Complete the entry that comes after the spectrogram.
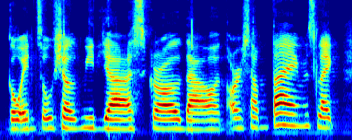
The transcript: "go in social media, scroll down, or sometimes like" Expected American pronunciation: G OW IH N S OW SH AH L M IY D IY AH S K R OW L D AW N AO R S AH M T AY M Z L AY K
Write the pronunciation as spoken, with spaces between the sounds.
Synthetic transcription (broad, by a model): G OW IH N S OW SH AH L M IY D IY AH S K R OW L D AW N AO R S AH M T AY M S L AY K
